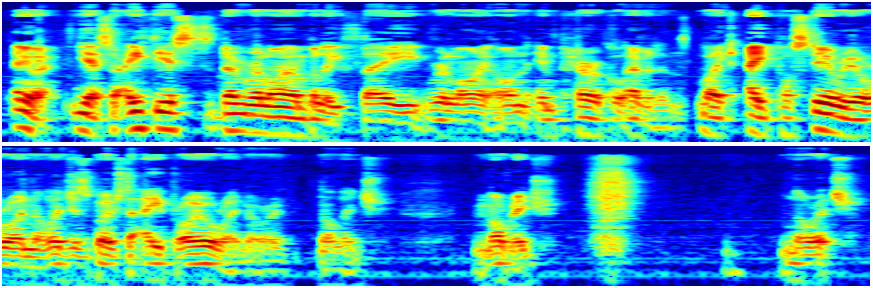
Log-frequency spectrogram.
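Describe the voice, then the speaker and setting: A young man vlogging a casual opinion piece in a lowish, mellow voice. He rambles and goes off on sarcastic tangents, then cuts himself short and drags the point back. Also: fairly quick, hardly any pauses. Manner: rambling, sarcastic, full of self-interrupting asides.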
